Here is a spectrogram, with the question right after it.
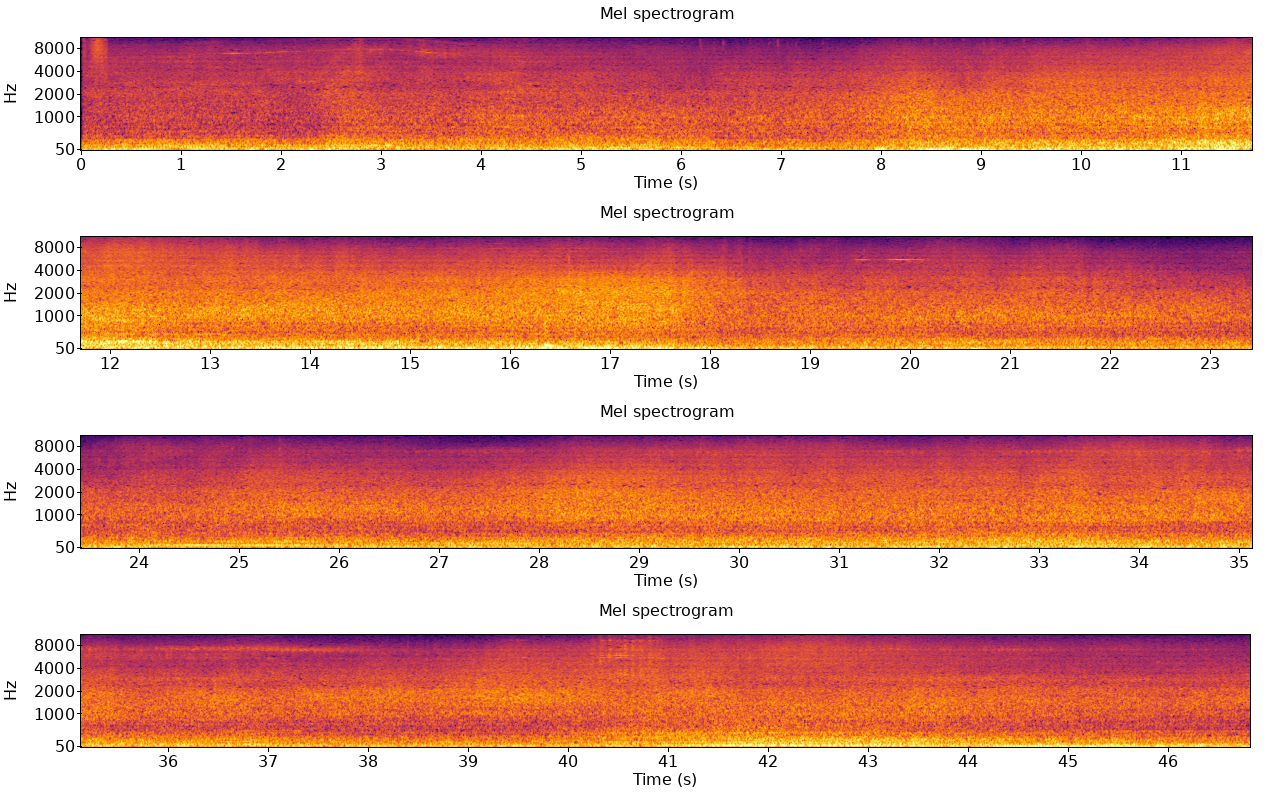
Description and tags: Street Traffic
Ambient noise from the side of the road
passing-cars, field-recording, street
